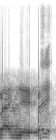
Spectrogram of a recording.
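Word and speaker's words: Añejo: Aneo. L'ho detto bene? – Sì, Ron Aneo. – Ridillo tu, va, Aneo, che qua li chiamano invecchiato, ma noi li chiamiamo Aneo.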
